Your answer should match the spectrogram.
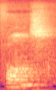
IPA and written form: fɒnt (font)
